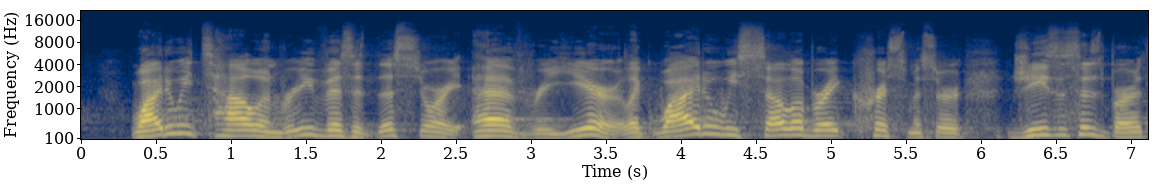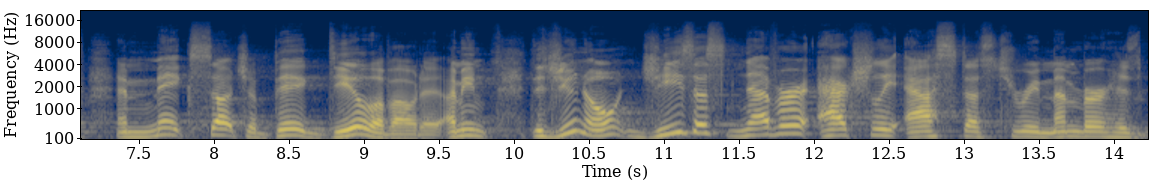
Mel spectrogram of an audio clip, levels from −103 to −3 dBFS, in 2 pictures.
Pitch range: 140-205 Hz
